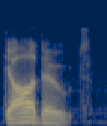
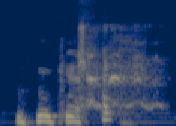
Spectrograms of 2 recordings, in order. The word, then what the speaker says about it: Godot: It's obviously pronounced Godot. Godot.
